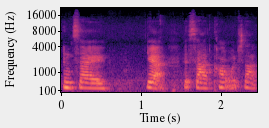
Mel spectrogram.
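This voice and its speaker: Noticeable background noise sits behind a woman speaking with a British accent. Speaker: plant YouTuber. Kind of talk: casual vlog chat. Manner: casual, many fillers.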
